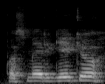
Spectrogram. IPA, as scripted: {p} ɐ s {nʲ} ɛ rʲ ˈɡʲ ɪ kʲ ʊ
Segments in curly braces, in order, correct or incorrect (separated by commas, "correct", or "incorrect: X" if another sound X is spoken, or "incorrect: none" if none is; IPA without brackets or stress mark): correct, incorrect: mʲ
